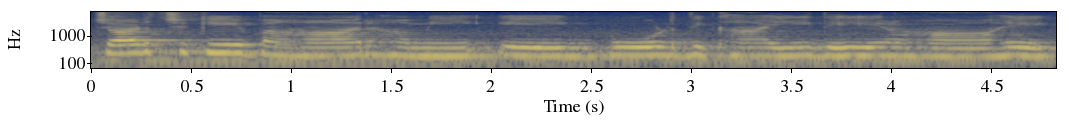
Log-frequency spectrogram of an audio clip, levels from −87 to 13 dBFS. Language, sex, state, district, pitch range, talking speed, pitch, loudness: Hindi, female, Madhya Pradesh, Dhar, 190-205 Hz, 125 wpm, 195 Hz, -16 LUFS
